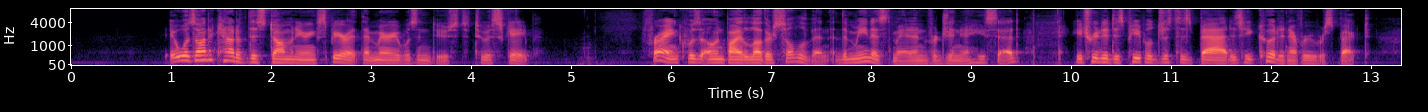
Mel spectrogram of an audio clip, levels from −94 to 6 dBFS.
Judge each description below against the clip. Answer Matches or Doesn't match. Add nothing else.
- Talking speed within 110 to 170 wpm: Doesn't match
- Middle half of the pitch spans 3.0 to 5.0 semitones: Matches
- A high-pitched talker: Doesn't match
